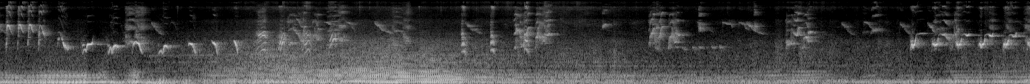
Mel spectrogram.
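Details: Hyper greater green leafbird, said to be ready to fight, delivers loud, scattered high chirps and squeaky whistles, pausing midway while a droning low buzz rises, then resumes with quick repeated notes.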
